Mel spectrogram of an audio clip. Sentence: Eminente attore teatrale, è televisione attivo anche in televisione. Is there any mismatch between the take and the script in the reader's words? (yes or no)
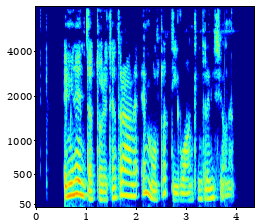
yes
